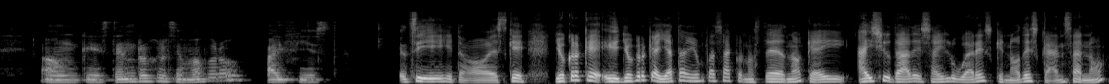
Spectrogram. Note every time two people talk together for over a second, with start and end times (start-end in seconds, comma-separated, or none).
none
